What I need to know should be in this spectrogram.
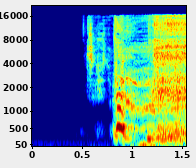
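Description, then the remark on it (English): A single loud sneeze bursts out after a brief silence, opening with a sharp inhaled catch and breaking into a forceful, breathy expulsion that carries to the end. “I didn't see that you were sneezing, like, so you just like...”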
